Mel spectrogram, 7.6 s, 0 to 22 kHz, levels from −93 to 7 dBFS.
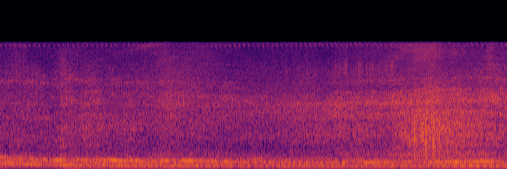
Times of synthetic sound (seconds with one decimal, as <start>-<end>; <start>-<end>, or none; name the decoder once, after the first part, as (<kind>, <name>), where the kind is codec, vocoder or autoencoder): none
